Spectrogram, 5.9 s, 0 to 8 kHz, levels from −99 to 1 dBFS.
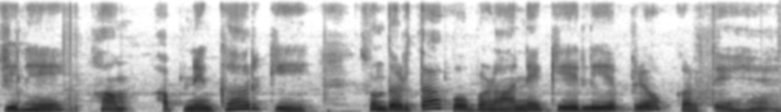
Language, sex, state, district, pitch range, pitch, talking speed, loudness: Hindi, female, Haryana, Jhajjar, 165-190 Hz, 180 Hz, 135 wpm, -14 LUFS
